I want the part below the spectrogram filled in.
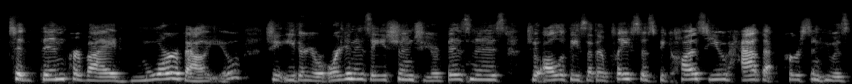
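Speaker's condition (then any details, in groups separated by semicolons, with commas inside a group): No condition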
